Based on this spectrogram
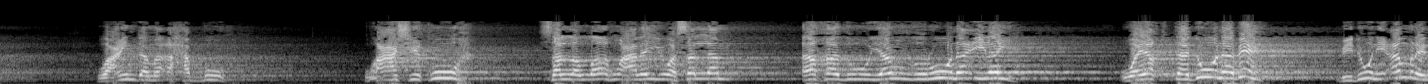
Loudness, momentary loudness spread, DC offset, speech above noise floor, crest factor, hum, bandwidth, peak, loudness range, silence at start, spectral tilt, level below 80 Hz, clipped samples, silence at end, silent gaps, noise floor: -10 LUFS; 17 LU; under 0.1%; 35 dB; 12 dB; none; 11 kHz; 0 dBFS; 5 LU; 0 s; -2 dB/octave; -44 dBFS; 0.1%; 0 s; none; -44 dBFS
